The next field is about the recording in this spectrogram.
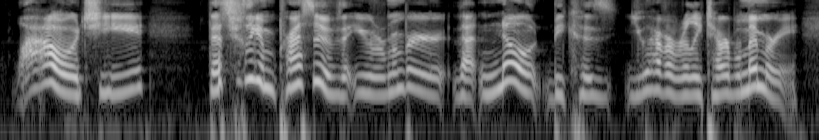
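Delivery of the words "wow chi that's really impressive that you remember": plain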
